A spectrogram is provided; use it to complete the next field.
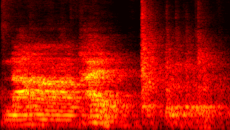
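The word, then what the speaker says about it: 낱알: 대표음으로 일단 먼저 변합니다. 바로 음절 끝소리 규칙이 일어나죠. 그 다음에 그대로 이것이 영음으로 위로 올라가서 나달 이렇게 됩니다.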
